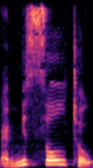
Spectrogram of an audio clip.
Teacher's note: Temos aqui mais uma palavra que a gente não vai pronunciar a letra T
